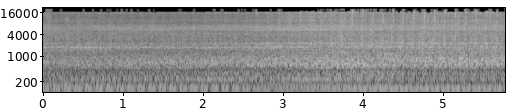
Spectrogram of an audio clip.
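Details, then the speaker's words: Carbureted Ford F100 truck after about 10 minutes warming with Seafoam circulating, no load: even idle pulse about four beats a second, no misfire or stumble, sounds better than before, no smoke; normal warm idle. "Well, it's not under a load, and it sounds a lot better than it did. and still no smoke, so we're"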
